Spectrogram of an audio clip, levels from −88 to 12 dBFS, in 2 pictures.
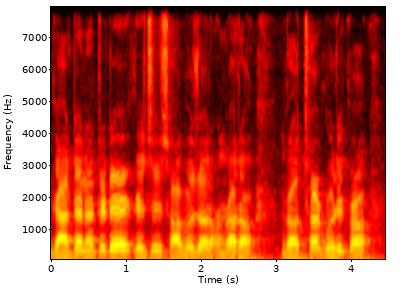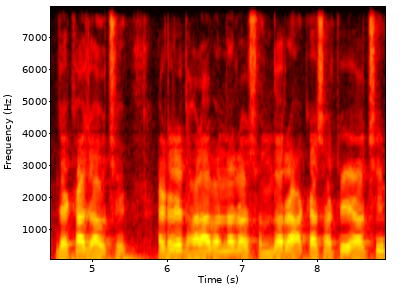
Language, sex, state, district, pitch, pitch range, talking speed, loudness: Odia, male, Odisha, Nuapada, 145 Hz, 135-155 Hz, 100 wpm, -17 LUFS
